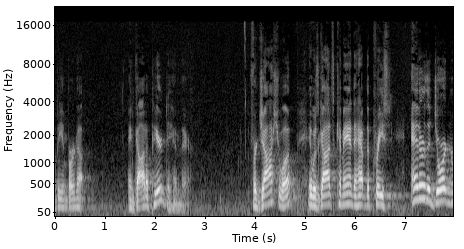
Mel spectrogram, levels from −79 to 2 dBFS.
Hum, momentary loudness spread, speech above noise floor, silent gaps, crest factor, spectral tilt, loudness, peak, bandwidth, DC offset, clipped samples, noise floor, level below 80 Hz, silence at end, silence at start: none; 15 LU; 29 dB; none; 14 dB; -6.5 dB/octave; -14 LUFS; 0 dBFS; 17 kHz; under 0.1%; under 0.1%; -43 dBFS; -46 dBFS; 0 s; 0 s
